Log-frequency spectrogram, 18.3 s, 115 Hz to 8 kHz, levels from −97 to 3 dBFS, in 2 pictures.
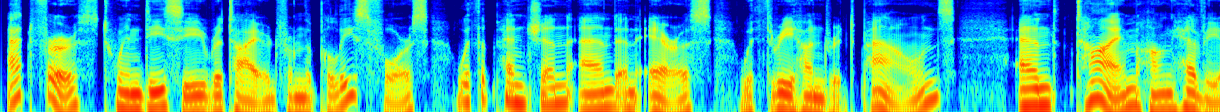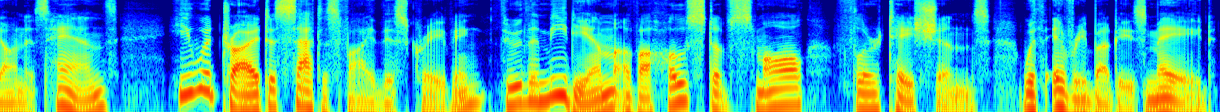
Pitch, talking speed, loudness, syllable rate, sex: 120 Hz, 150 wpm, -20 LUFS, 4.0 syllables/s, male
